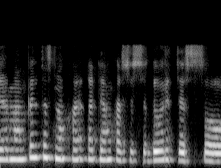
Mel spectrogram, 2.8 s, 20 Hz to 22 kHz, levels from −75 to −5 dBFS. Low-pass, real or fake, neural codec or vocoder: 7.2 kHz; fake; codec, 16 kHz, 2 kbps, FreqCodec, smaller model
